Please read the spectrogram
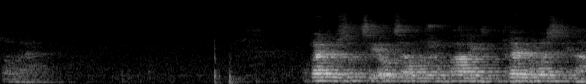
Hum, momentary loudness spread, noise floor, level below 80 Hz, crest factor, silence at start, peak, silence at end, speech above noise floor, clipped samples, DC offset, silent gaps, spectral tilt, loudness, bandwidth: none; 23 LU; -59 dBFS; -64 dBFS; 22 dB; 0.05 s; -6 dBFS; 0 s; 35 dB; under 0.1%; under 0.1%; none; -6.5 dB/octave; -24 LUFS; 16 kHz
